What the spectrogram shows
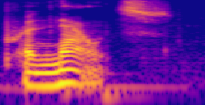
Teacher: the verb to pronounce has the diphthong ow in the middle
